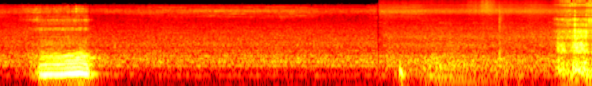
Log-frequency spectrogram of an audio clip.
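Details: Sleeping Rottweiler snoring. One loud, low, rasping snore lasts about half a second, followed by quiet breathing, a small click, and the start of another snore at the end.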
